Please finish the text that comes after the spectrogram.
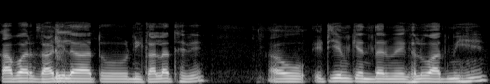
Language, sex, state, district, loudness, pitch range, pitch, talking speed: Chhattisgarhi, male, Chhattisgarh, Rajnandgaon, -16 LUFS, 130-140 Hz, 130 Hz, 170 wpm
